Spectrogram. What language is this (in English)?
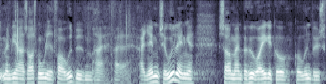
Danish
